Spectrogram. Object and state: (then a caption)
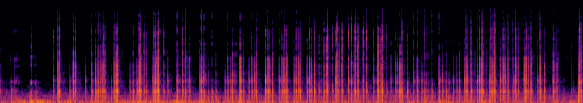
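Phone case tapped. A fingernail taps on a phone case in a quick, irregular run of short, dry clicks that stop almost instantly. The tapping goes on for the whole clip at varying speed, quiet overall and without any voice.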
